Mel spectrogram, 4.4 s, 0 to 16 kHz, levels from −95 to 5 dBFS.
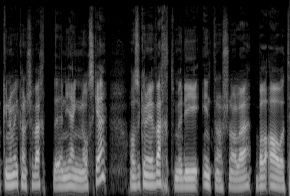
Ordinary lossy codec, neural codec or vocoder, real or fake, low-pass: none; none; real; 14.4 kHz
